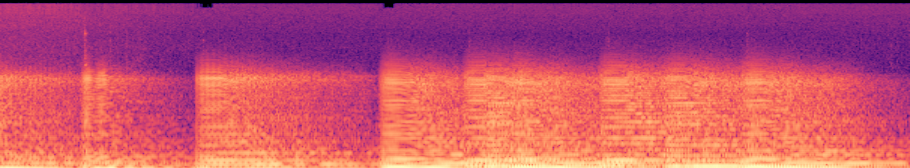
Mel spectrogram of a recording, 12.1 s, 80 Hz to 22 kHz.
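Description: A Roland JX-08 synthesizer plays a bowed string patch with onboard reverb, sustained chords that swell and change in several long phrases, rich and loud with no talking.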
